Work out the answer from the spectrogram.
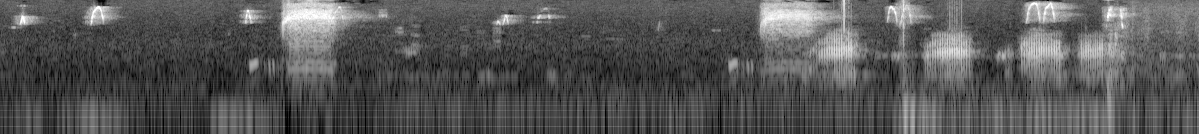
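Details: See-see partridge, a recording for hunting: a few sharp high squeals, then a quick series of ringing, chuckling notes that drop slightly toward the end.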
